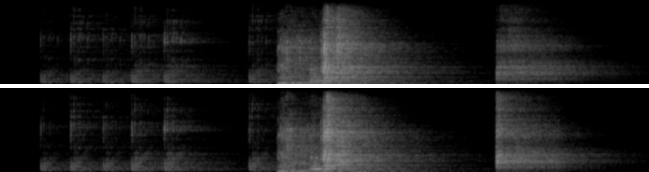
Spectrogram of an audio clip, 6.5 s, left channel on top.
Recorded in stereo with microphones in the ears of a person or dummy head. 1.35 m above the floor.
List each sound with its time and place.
0.4 s a thud: 10° right (ahead or behind), 9 m
2.8 s a dog barking: 10° left (ahead or behind), 8 m
5.0 s a clap: 70° right (ahead or behind), 4.5 m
